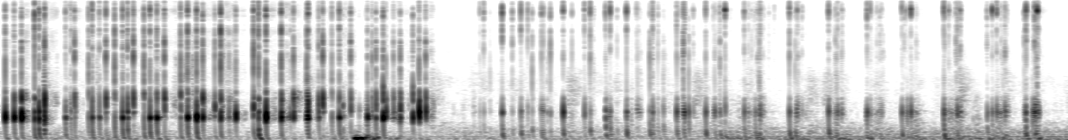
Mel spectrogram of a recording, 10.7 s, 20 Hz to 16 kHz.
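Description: Long acrylic nails with black tips tap and scratch the frosted glass back of a gold iPhone Pro, held in view of a mirror. Rapid, dense clicking taps with a scratchy texture fill the first four seconds, along with a brief low thump. Quieter, sparser, sharp ticks follow, each with a mid tone near 620 Hz and a bright edge.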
